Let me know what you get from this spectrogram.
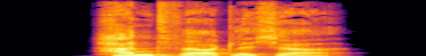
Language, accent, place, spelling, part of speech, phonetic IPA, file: German, Germany, Berlin, handwerklicher, adjective, [ˈhantvɛʁklɪçɐ], De-handwerklicher.ogg
- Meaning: inflection of handwerklich: 1. strong/mixed nominative masculine singular 2. strong genitive/dative feminine singular 3. strong genitive plural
